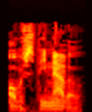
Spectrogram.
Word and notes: obstinado: espagnol

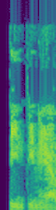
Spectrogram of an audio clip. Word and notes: tintinear: espagnol

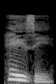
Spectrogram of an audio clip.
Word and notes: hazy: anglais

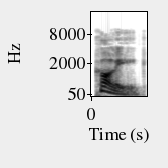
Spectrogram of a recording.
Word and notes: colleague: anglais

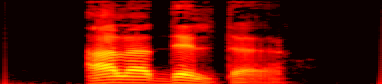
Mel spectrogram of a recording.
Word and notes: ala delta: espagnol

